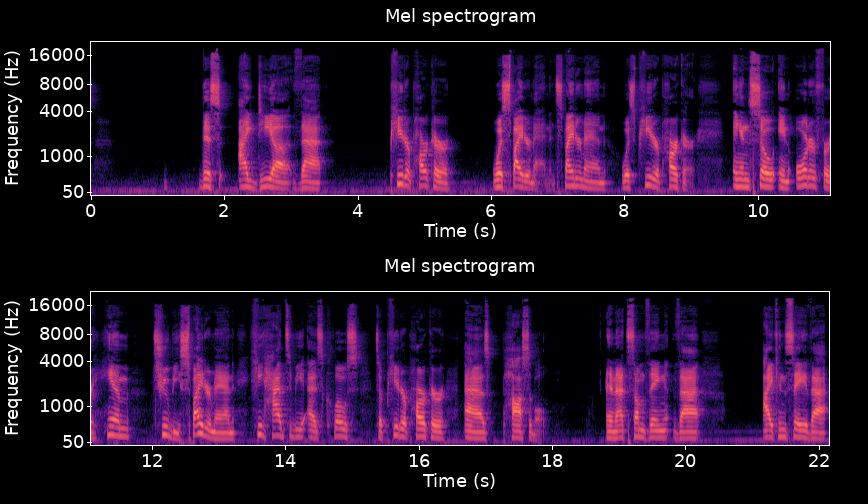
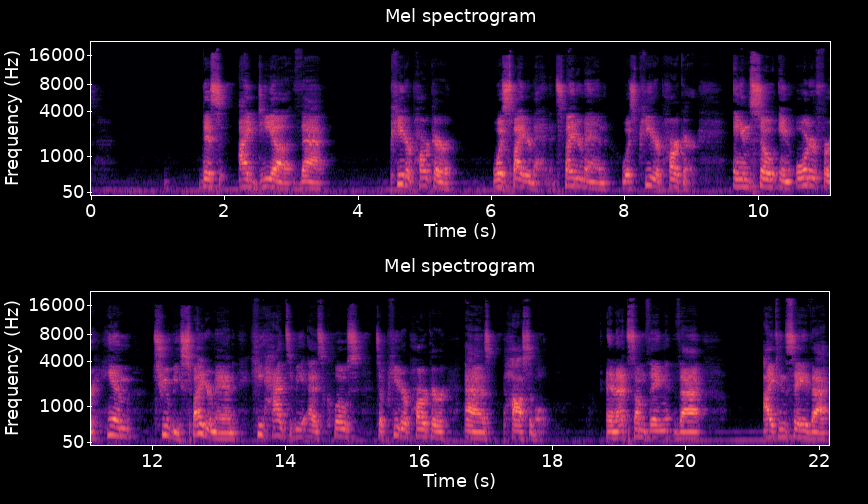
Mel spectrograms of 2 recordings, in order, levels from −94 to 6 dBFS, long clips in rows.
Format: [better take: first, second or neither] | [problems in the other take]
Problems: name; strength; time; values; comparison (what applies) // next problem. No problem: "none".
first | room echo; very slight; dies away in 0.3 s // off-mic speech; far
